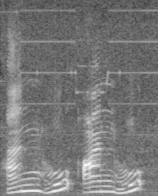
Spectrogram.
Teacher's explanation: ain makhrajnya ada di tenggorokan bagian tengah ya jangan tertukar dengan Hamzah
